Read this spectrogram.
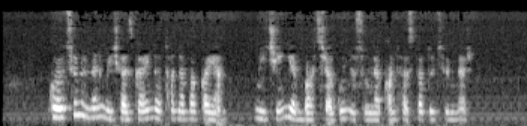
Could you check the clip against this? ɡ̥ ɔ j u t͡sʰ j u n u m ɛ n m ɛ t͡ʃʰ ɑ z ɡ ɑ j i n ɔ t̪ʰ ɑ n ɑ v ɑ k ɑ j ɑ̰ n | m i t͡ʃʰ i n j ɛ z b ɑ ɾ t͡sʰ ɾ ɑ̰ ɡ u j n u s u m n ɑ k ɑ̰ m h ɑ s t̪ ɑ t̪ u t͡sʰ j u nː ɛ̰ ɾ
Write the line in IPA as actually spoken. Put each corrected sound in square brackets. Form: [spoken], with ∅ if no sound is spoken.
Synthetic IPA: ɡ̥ ɔ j u t͡sʰ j u n u [n] ɛ n m [i] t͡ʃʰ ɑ z ɡ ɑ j i n ɔ t̪ʰ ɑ n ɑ v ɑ k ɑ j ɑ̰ n | m i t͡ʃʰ i n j ɛ [v] b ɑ ɾ t͡sʰ ɾ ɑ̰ ɡ u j n u s u m n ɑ k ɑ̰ [n] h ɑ s t̪ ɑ t̪ u t͡sʰ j u nː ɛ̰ ɾ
